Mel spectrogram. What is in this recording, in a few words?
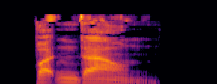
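"button-down", English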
